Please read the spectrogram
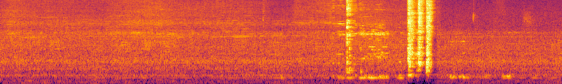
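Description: Steady low room hum, broken by a brief rustle about five seconds in and a quick run of three or four short scrapes or clicks about six seconds in.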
